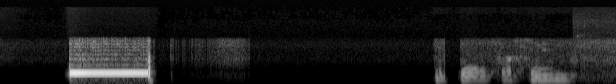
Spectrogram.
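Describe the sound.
One loud, steady telephone ringing tone sounds for just over half a second as a phone call is placed, followed by silence, then a few brief bursts of someone speaking as the call is answered.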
